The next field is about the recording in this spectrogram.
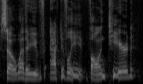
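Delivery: voice breaking and cracking mid-phrase. Giving a thank-you speech to the Brooks community, voice cracking. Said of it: "that voice crack".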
